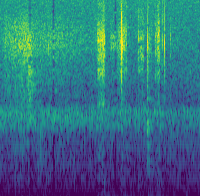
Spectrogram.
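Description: Quiet room tone with a faint steady high whine and a few soft light ticks in the second half.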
